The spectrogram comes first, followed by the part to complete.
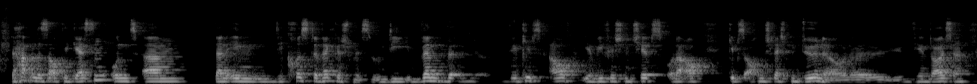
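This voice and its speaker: This man's voice is fairly high and somewhat breathy. His pitch varies in an ordinary way. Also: moderate pace. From southern England, Dorset. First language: English (speaking German). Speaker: English expat sharing his home cuisine. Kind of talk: casual interview.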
